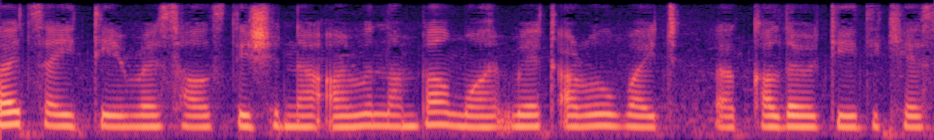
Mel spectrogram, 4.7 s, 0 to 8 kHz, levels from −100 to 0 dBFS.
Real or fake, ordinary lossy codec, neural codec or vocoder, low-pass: fake; none; codec, 24 kHz, 0.9 kbps, WavTokenizer, medium speech release version 1; 7.2 kHz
